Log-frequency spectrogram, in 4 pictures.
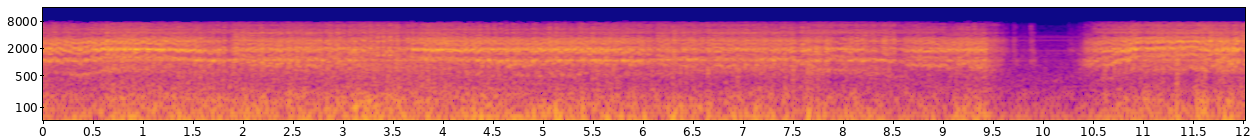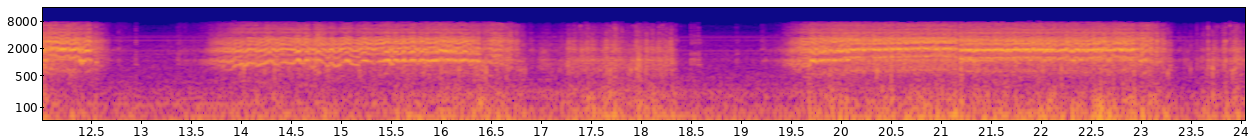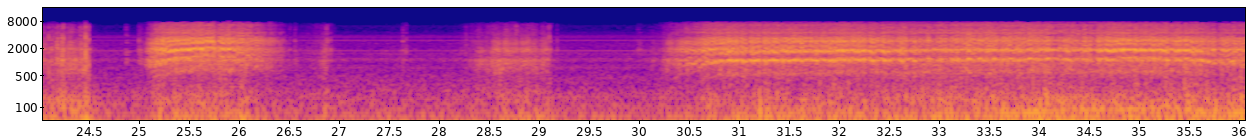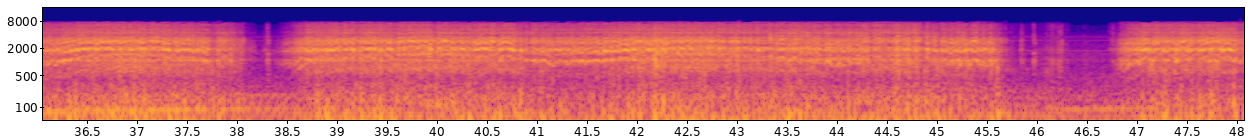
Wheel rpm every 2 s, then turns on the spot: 150, 160, 120, 140, 100, 120, 90, 100, 60, 40, 160, 90, 60, 20, 20, 100, 150, 160, 150, 110, 160, 180, 130, 70.
16-18 26-30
